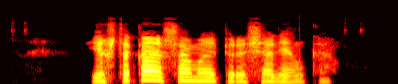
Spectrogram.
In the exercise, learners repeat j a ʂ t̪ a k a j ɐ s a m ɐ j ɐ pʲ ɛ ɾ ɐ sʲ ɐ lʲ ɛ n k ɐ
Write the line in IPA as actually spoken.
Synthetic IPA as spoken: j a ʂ t̪ a k a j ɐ s a m ɐ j ɐ pʲ ɛ ɾ ɐ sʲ a lʲ ɛ n k ɐ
